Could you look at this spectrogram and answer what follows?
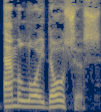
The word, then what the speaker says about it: amyloidosis: I believe it's pronounced amyloidosis.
